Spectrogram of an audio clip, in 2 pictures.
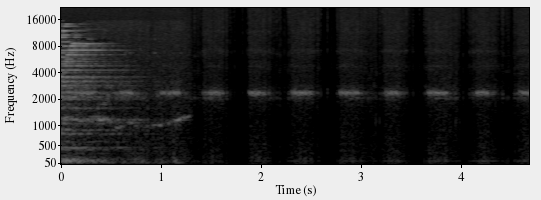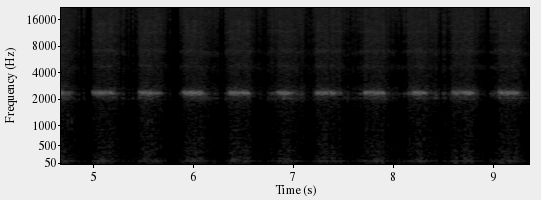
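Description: A soft electronic chime pulses steadily, about twice a second.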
